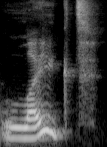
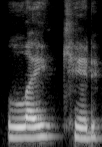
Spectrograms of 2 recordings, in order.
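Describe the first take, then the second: First: The word ends without an extra vowel. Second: An extra vowel is added before the ending. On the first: The speaker calls it right. "A palavra liked" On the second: The speaker calls it wrong. "acaba virando liked"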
